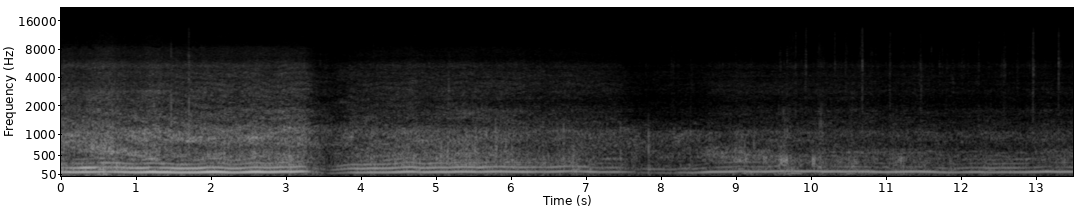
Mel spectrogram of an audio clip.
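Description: Off-road 4x4's engine running hard at steady revs in the mud. The sound drops out briefly about three and a half seconds in, and from about eight seconds on, light clicks and rattles come through over the engine.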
